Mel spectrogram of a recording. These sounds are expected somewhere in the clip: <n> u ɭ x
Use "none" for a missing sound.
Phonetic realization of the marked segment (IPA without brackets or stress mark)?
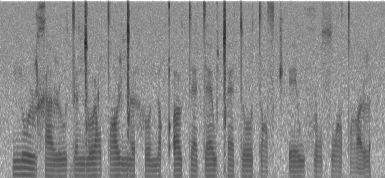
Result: n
